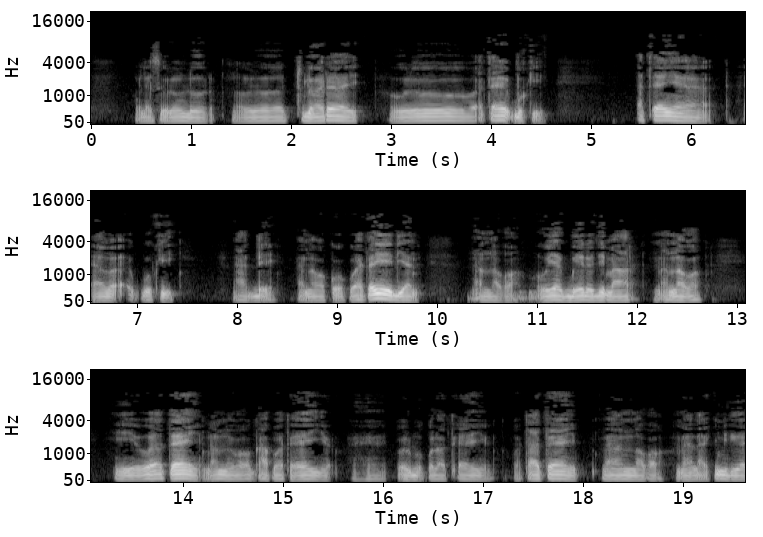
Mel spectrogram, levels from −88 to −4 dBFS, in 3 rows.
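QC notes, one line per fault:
Throughout, low-bitrate audio saved at a high bitrate: the spectrogram stops flat at 10.5 kHz and the speech sounds dull and smeared, likely a low-bitrate MP3 re-encoded larger.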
